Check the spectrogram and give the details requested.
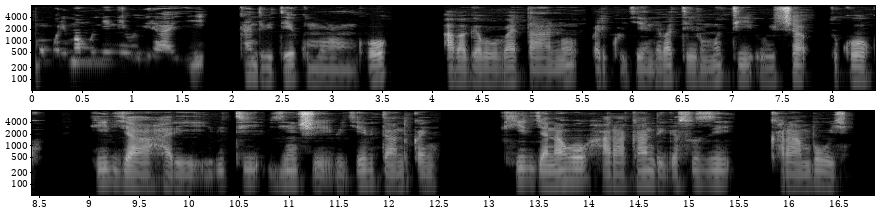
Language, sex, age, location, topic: Kinyarwanda, male, 25-35, Kigali, agriculture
